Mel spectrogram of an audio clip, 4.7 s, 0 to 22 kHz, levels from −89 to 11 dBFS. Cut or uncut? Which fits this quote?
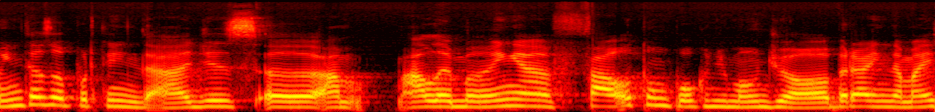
uncut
